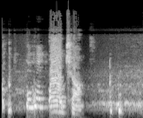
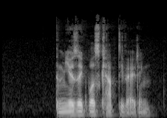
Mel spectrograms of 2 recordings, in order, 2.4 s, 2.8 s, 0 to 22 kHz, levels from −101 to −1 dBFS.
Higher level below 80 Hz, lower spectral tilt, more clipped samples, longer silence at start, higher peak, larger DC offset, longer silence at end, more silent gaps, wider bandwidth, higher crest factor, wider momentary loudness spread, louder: first, -56 dBFS vs -62 dBFS; about the same, -3.5 dB/octave vs -4.5 dB/octave; neither; second, 0.05 s vs 0.95 s; first, 0 dBFS vs -12 dBFS; neither; second, 0 s vs 0.3 s; neither; first, 16 kHz vs 13 kHz; second, 14 dB vs 22 dB; about the same, 14 LU vs 13 LU; first, -12 LUFS vs -31 LUFS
